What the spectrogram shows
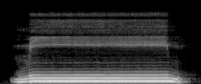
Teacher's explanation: হরফটির উচ্চারণ স্থান দুই ঠোটের শুকন স্থান থেকে উচ্চারিত হয়। এই যে আমরা দুইটি ঠোঁট দেখছি এটা যে শুকন অংশ আসছে সেখান থেকে হরফটি উচ্চারিত হয়। · হ্যা দুই ঠোট চেপে ধরে আমরা উচ্চারণ করব।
